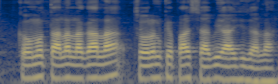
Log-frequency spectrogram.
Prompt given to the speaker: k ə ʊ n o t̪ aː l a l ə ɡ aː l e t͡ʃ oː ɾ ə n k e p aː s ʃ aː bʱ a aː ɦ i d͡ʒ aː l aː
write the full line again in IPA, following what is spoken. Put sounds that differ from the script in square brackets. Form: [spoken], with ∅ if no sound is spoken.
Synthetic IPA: k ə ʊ n o t̪ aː l a l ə ɡ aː l [a] t͡ʃ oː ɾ ə n k e p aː s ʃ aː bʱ [i] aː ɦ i d͡ʒ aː l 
